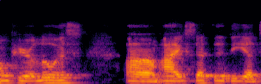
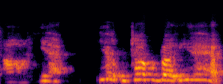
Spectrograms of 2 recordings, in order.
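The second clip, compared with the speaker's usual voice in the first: much higher, bursting with joy; excited squeal; 12 semitones higher than usual. Retold or imitated. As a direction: squeak it out, thrilled at the news. Own excited reaction to job news.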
